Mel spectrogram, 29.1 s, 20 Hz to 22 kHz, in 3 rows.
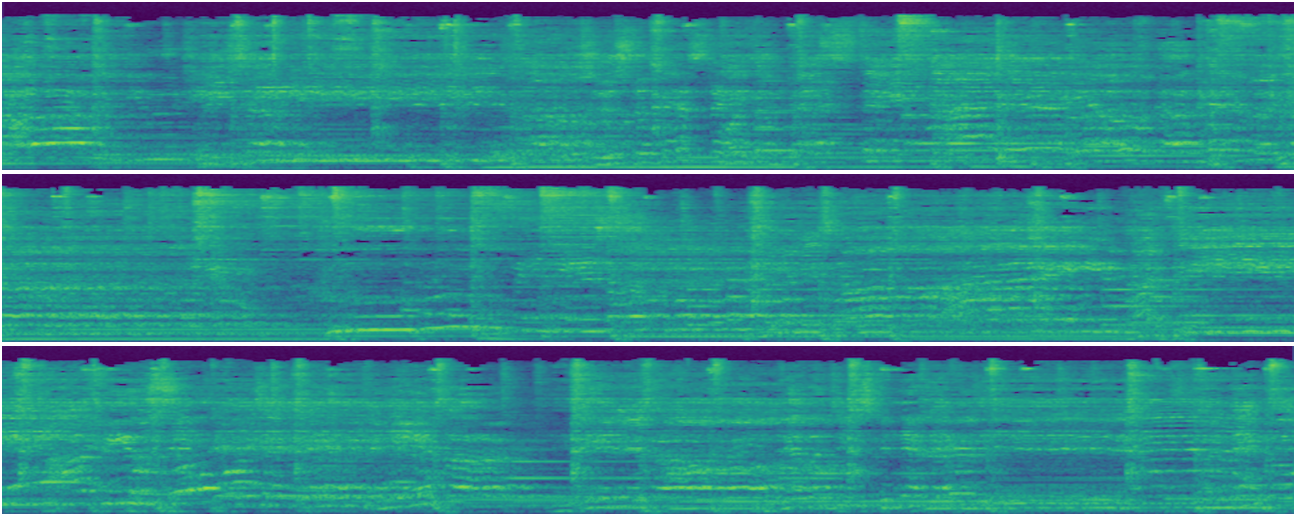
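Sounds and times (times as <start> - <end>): held instrumental chords: 0.0 - 29.0
men's vocal group singing gospel: 0.0 - 29.0.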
